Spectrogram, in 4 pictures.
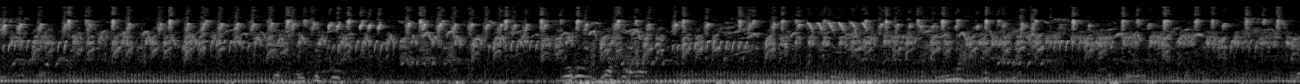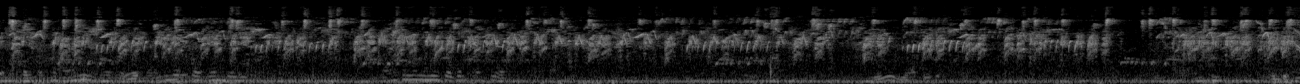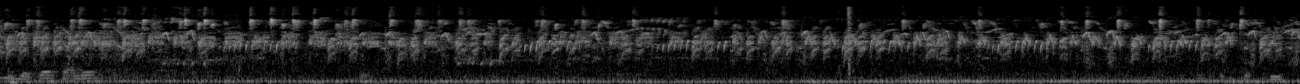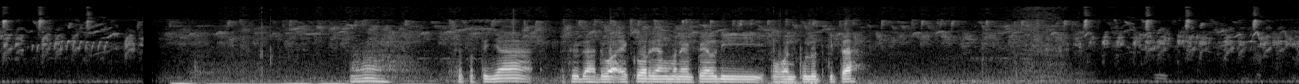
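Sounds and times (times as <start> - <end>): songbirds chirping and twittering: 0.0 - 51.9.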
